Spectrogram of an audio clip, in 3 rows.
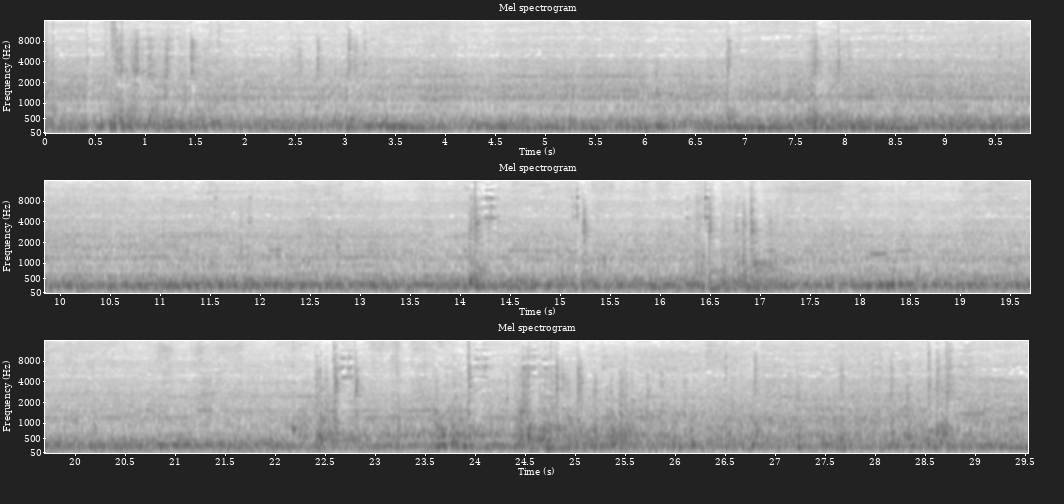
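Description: Komatsu PC300-8 excavator's six-cylinder diesel engine running steadily as the machine works, with a few sharp metal clanks and knocks midway and a cluster of them near the end.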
